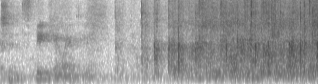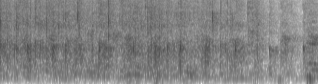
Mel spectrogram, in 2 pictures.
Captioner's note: applause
